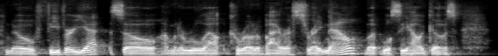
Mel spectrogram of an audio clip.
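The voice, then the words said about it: Unwell, off-sounding voice. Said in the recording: “sorry about my voice. I'm a little bit under the weather.”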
